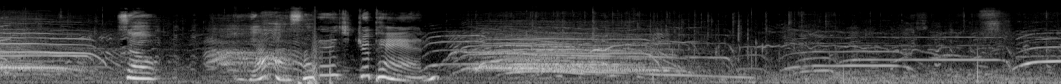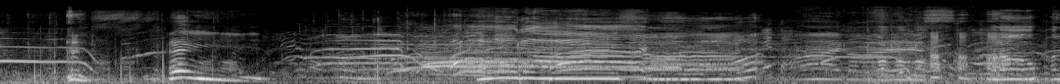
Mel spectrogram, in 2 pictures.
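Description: A crowd of young fans screams and cheers loudly outdoors.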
